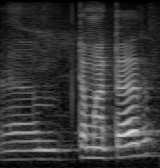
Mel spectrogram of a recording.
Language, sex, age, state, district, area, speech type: Maithili, female, 45-60, Bihar, Purnia, rural, spontaneous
